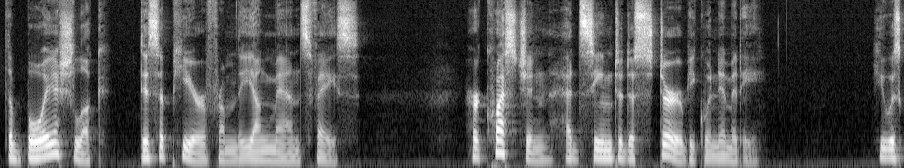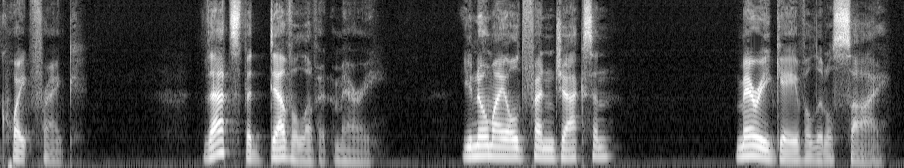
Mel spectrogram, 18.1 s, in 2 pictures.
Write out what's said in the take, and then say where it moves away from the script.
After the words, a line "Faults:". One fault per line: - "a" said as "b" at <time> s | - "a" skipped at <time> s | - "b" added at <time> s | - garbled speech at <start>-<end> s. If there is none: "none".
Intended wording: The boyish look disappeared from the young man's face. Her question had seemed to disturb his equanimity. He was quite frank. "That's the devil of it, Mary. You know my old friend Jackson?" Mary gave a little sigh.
The boyish look disappear from the young man's face. Her question had seemed to disturb equanimity. He was quite frank. "That's the devil of it, Mary. You know my old friend Jackson?" Mary gave a little sigh.
Faults:
- "disappeared" said as "disappear" at 1.4 s
- "his" skipped at 6.9 s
